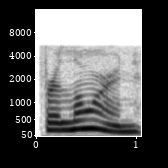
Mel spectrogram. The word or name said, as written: forlorn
